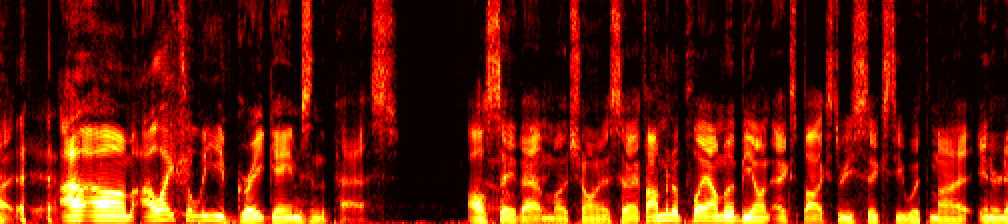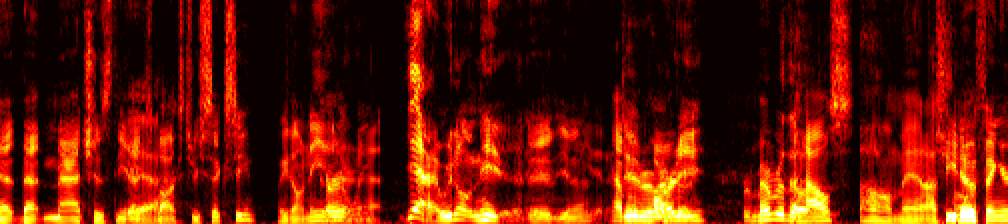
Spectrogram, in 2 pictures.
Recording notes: Garage Talk LIVE From Hooters Mall of Georgia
